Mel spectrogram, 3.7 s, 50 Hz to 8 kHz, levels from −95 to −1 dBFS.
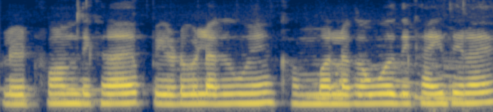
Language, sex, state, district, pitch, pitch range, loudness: Hindi, female, Bihar, Vaishali, 210 Hz, 205-215 Hz, -14 LUFS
